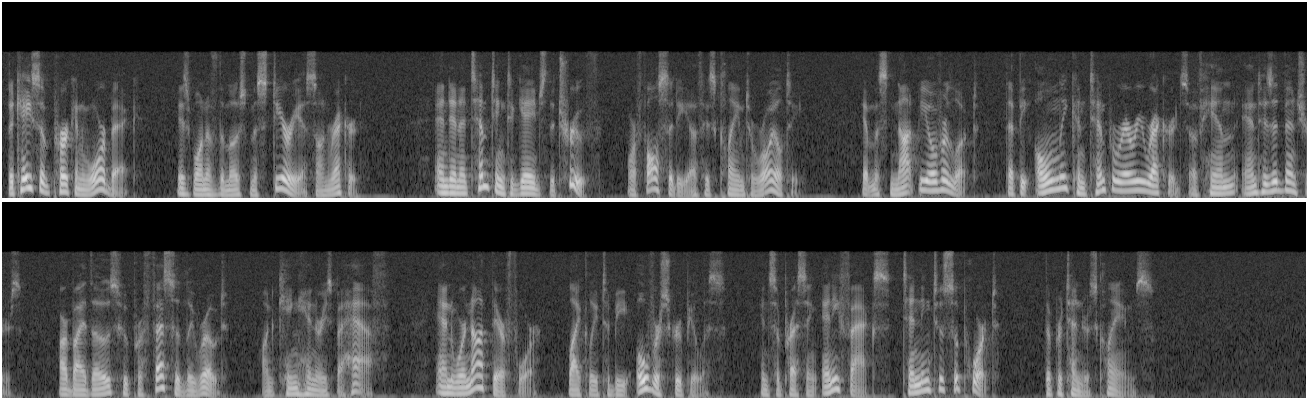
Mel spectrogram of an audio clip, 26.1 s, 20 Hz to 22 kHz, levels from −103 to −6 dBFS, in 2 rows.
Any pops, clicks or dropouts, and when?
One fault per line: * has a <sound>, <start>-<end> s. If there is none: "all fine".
all fine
